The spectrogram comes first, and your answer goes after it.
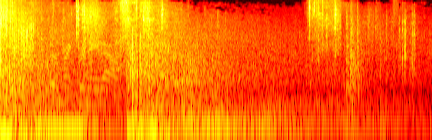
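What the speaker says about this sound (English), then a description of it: "Throw my grenade out." A grenade thrown in a video game goes off with a loud, deep boom, followed by a second blast and a long rumbling decay that fades away.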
